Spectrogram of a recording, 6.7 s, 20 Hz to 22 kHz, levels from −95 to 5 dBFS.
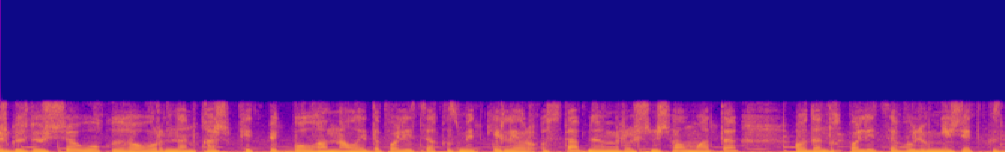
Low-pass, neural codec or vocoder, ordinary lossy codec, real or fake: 7.2 kHz; none; none; real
